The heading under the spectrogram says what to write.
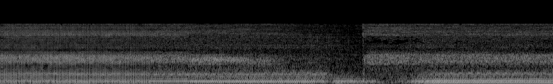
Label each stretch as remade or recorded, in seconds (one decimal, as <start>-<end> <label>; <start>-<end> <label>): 0.0-1.5 remade; 1.5-5.5 recorded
